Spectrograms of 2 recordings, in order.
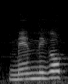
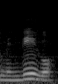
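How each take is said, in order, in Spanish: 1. La acentuación está en la primera sílaba. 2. La acentuación está en la segunda sílaba.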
